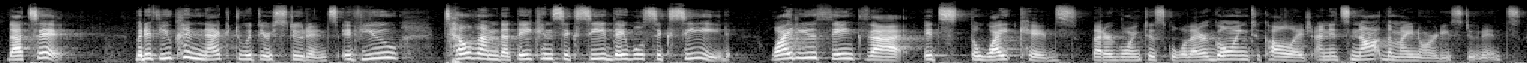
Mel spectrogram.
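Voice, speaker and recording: A young woman student from El Salvador speaks on a town hall panel in a fairly high voice. She is passionate and poses pointed rhetorical questions. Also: normal speed. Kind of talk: impassioned panel remarks.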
